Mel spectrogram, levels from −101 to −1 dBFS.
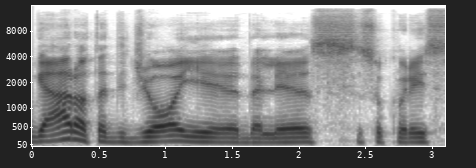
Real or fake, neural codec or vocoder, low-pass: fake; codec, 44.1 kHz, 7.8 kbps, DAC; 14.4 kHz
